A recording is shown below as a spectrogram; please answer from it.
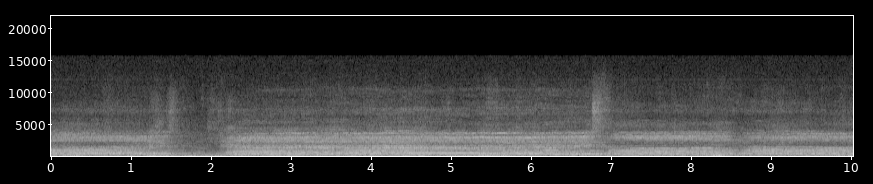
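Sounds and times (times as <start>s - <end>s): choir singing sustained chant: 0.0s - 10.0s.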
